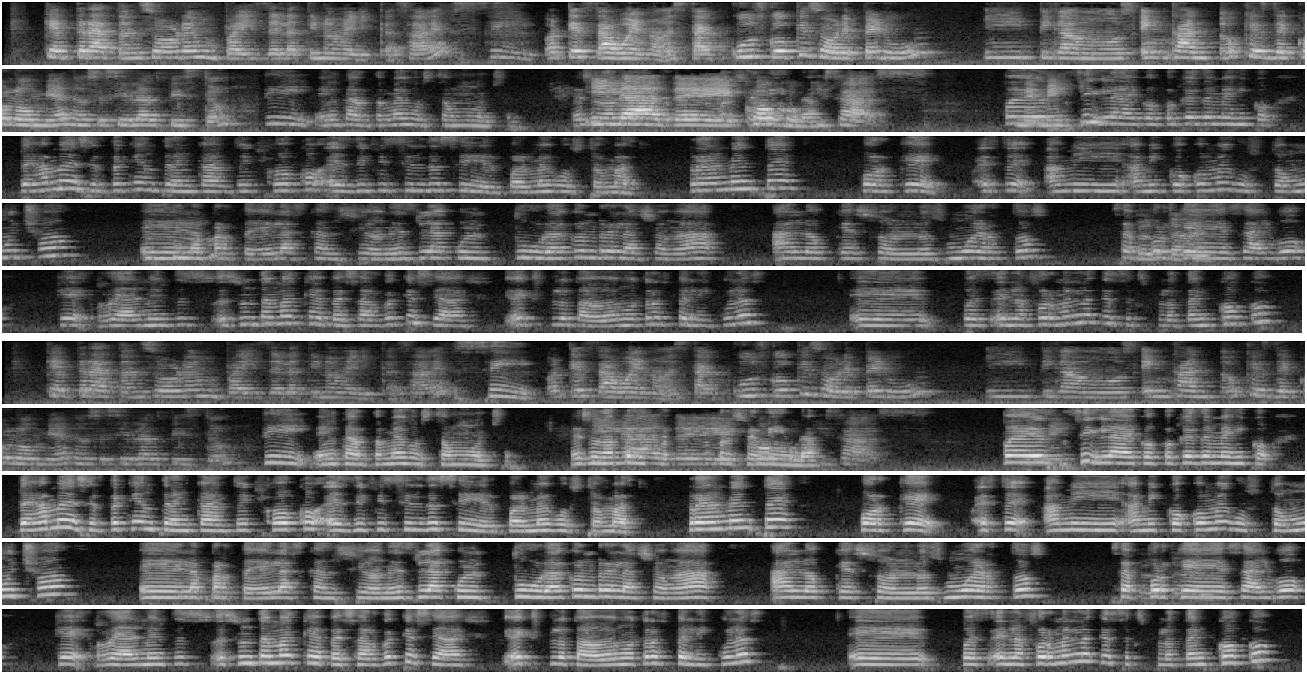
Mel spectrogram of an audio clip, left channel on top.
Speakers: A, on the left (about 80°); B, on the right (about 70°).
A: que tratan sobre un país de Latinoamérica, ¿sabes?
B: Sí.
A: Porque está bueno, está Cusco, que es sobre Perú, y digamos, Encanto, que es de Colombia, no sé si la has visto,
B: Sí, Encanto me gustó mucho. Es
A: y
B: una
A: la
B: película
A: de
B: que me pareció
A: Coco,
B: linda.
A: quizás,
B: Pues
A: de México.
B: sí, la de Coco que es de México. Déjame decirte que entre Encanto y Coco es difícil decidir cuál me gustó más. Realmente, ¿por qué? Este, a mí, a mi Coco me gustó mucho eh,
A: Ujú,
B: la parte de las canciones, la cultura con relación a, a lo que son los muertos. O sea,
A: Total.
B: porque es algo que realmente es es un tema que a pesar de que se ha explotado en otras películas, eh, pues en la forma en la que se explota en Coco,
